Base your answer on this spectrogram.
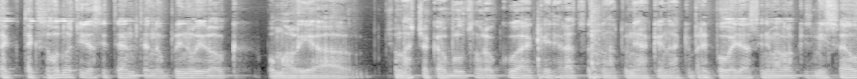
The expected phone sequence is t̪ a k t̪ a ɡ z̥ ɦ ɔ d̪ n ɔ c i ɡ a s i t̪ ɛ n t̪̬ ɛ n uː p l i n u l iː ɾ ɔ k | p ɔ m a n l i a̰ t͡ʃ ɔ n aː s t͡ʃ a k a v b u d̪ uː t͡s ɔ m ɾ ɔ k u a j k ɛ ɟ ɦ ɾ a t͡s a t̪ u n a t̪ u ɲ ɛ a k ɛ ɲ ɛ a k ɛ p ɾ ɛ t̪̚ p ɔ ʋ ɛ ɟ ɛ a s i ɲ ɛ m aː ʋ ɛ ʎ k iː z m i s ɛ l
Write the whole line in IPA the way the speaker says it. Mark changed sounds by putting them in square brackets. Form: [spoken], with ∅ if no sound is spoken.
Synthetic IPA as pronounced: t̪ a k t̪ a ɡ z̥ ɦ ɔ d̪ n ɔ c i [ɟ] a s i t̪ ɛ n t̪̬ ɛ n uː p l i n u l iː ɾ ɔ k | p ɔ m a [∅] l i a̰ t͡ʃ ɔ n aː s t͡ʃ a k a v b u d̪ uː t͡s ɔ m ɾ ɔ k u a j k ɛ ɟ ɦ ɾ a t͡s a t̪ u n a t̪ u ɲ ɛ a k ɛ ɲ ɛ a k ɛ p ɾ ɛ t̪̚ p ɔ ʋ ɛ ɟ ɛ a s i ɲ ɛ m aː ʋ ɛ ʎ k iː z m i s ɛ l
